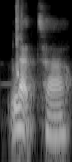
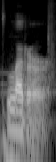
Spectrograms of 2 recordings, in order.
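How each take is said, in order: First: The middle sound is a clear t. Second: The middle sound is a quick d.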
